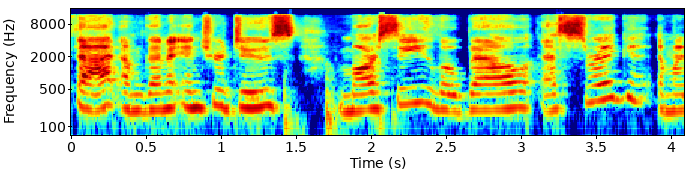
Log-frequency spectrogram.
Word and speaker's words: Marci Lobel-Esrig: later so with that i'm going to introduce marcy lobel esrig am i pronouncing that correctly yes you are marcy yes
